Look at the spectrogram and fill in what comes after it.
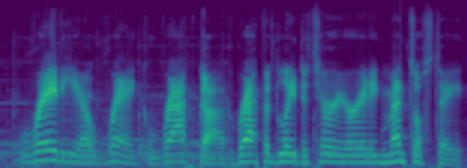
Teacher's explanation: it's described in general american is like an alveolar proximate but it's almost always labialized like ru and it's usually retroflex so it's a little further back in the mouth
